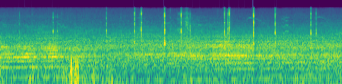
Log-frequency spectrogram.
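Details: A steady vehicle-like rumble with scattered sharp clicks and ticks, and no clear animal voice.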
